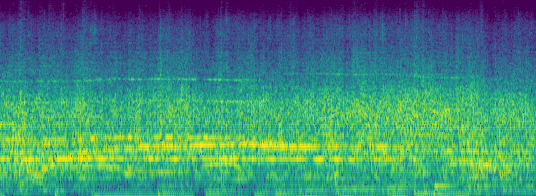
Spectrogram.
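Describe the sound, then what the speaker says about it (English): Audience applauding the judges at a school quiz show, a dense, sustained wash of clapping at steady loudness with a few people's voices mixed in. "Please make some noise for the judges!"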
